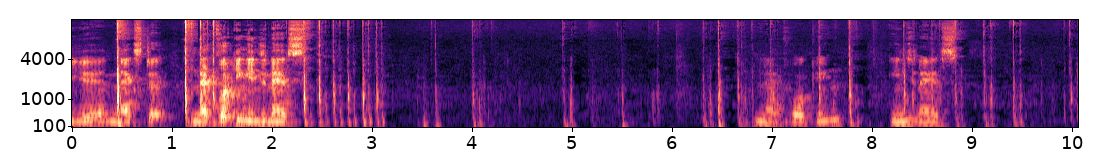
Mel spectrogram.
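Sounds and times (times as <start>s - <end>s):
man speaking: 0.0s - 2.4s, 6.8s - 8.9s
computer keyboard keystrokes: 1.1s - 1.6s, 2.3s - 4.2s, 6.3s - 10.0s.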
